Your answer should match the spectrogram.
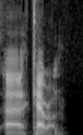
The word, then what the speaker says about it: Charon: And the classic one is Charon, which I pronounced earlier erroneously Charon, because I forgot my Greek.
